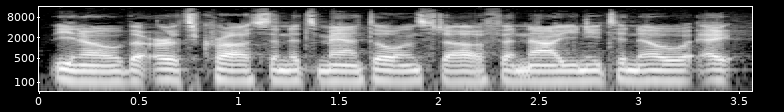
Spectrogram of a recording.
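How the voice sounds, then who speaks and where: Male panelist, even flat tone, halting thoughtful answer. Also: lowish voice. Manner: hesitant, many restarts. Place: lecture hall.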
